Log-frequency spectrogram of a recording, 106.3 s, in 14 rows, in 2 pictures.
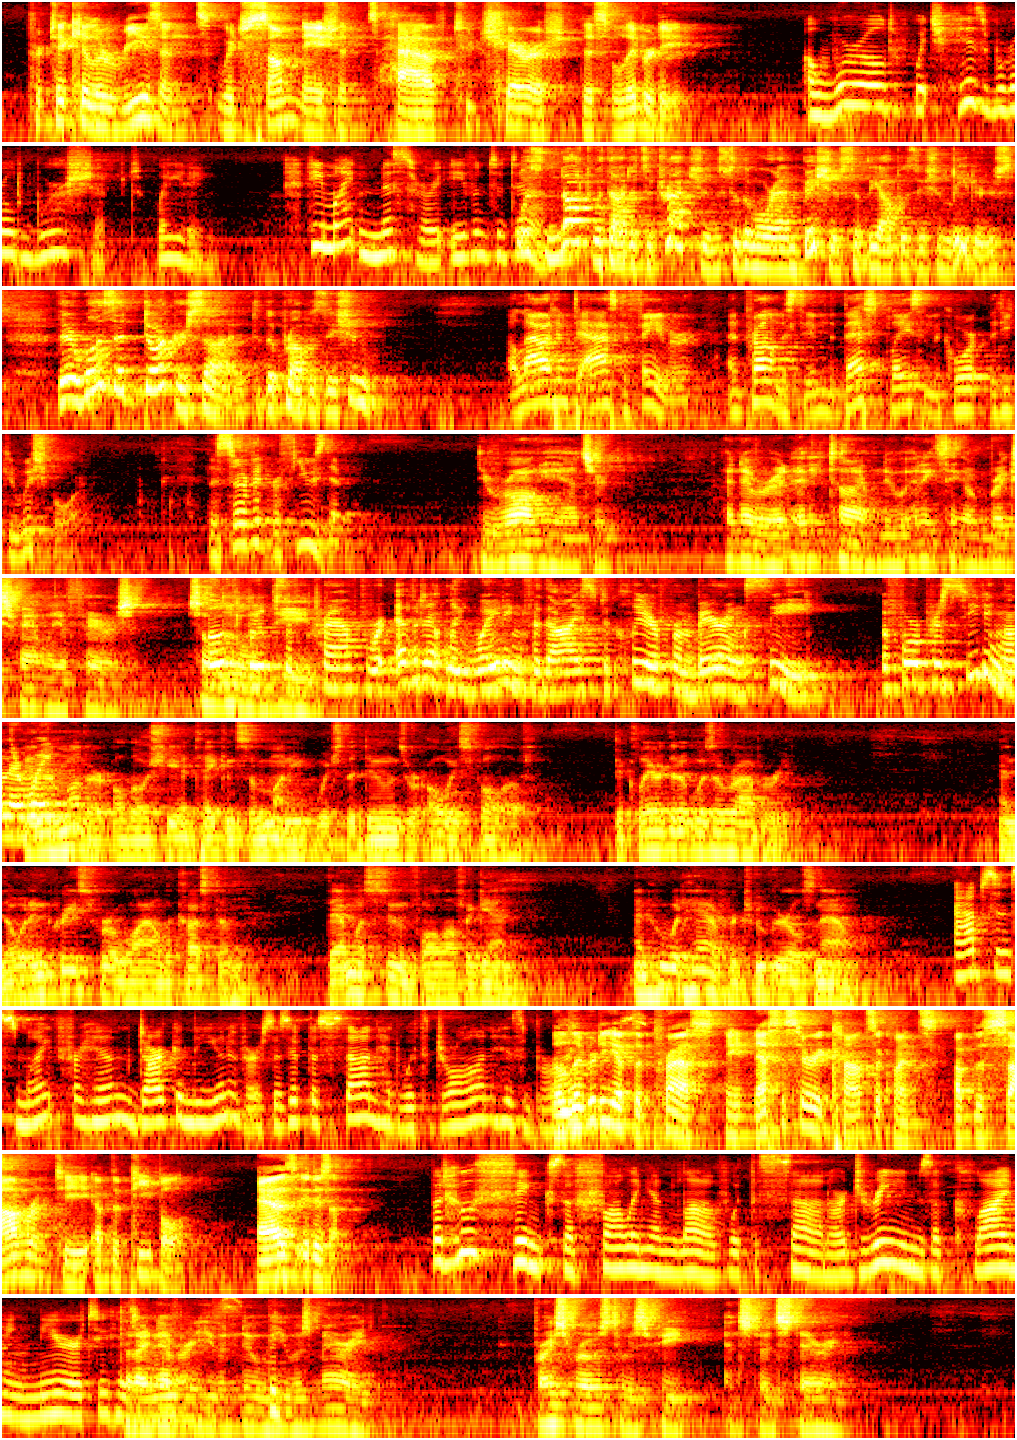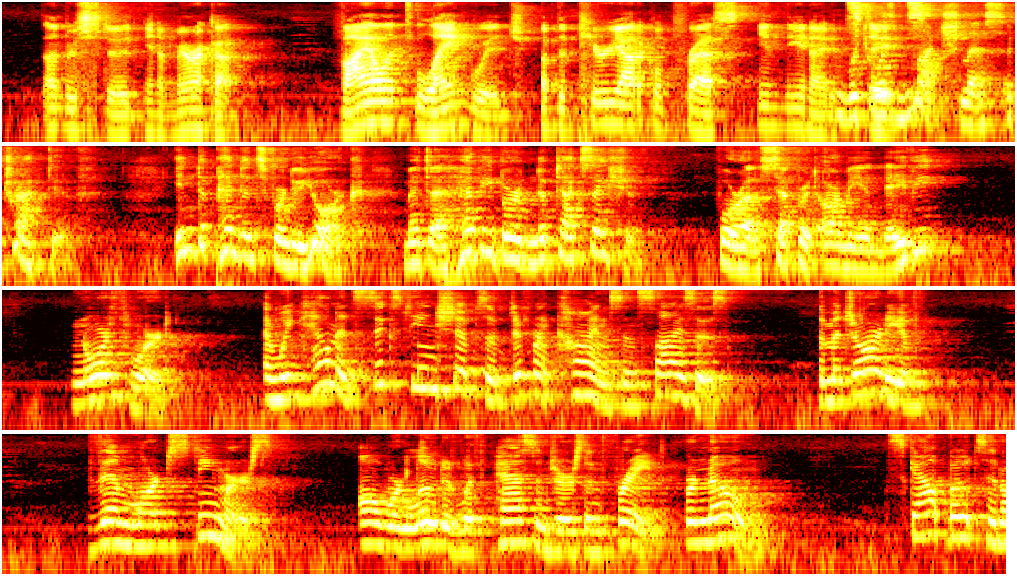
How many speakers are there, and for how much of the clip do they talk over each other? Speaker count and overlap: seven, about 5%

